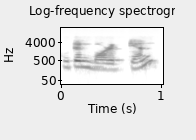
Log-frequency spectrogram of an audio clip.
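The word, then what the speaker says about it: Guten Morgen: and Moran F via you can also say it as Gooden Moran but then when you when you speak German in fast in a fast fashion or like in a in a quick fashion some of the letters are reduced so you will not hear it as G Mor you'll see Mor there's a two there's a lot of reduction in German this is what I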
